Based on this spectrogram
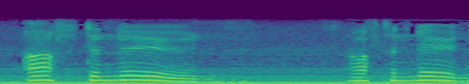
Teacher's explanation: The stress is on the noon. Yeah? And the first vowel sound is ah, not ah.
